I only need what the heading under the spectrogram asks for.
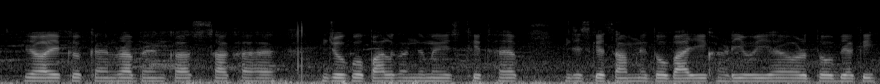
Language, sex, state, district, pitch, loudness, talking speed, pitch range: Hindi, male, Uttar Pradesh, Muzaffarnagar, 150 Hz, -32 LUFS, 155 wpm, 145-155 Hz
